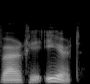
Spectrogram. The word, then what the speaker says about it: variiert: Das von tiefem Weinrot bis zum zarten Hellrosa variiert. Das von tiefem Weinrot bis zum zarten Hellrosa variiert. Notice when you have two I's next to together, each one has to be pronounced separately.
